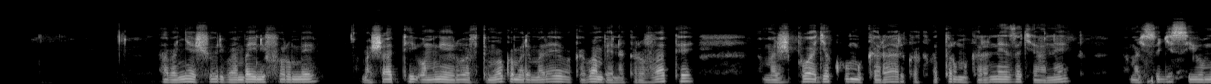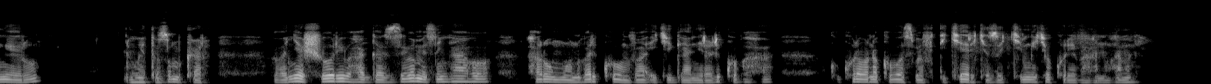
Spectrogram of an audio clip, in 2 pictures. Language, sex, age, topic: Kinyarwanda, male, 18-24, education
